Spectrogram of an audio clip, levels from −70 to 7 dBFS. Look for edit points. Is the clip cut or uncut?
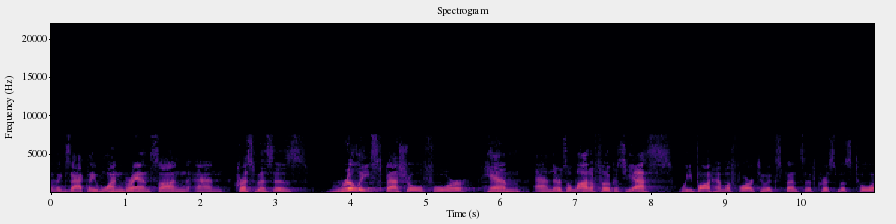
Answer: cut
